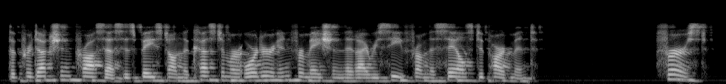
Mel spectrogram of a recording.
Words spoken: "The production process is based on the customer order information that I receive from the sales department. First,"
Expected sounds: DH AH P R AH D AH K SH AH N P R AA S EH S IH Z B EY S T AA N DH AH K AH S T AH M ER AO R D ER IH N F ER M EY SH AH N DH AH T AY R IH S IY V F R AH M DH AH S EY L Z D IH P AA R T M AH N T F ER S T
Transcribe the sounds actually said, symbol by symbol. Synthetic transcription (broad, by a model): DH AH P R AH D AH K SH AH N P R AA S EH S IH Z B EY S T N DH AH K AH S T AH M ER AO R D ER IH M F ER M EY SH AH N DH AH T AY R IH S IY V F R AH M DH AH S EY L Z D IH P AA R T M AH N T F ER S T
